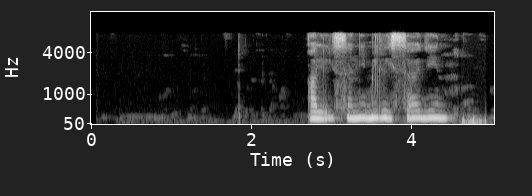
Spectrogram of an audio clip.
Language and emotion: Russian, neutral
